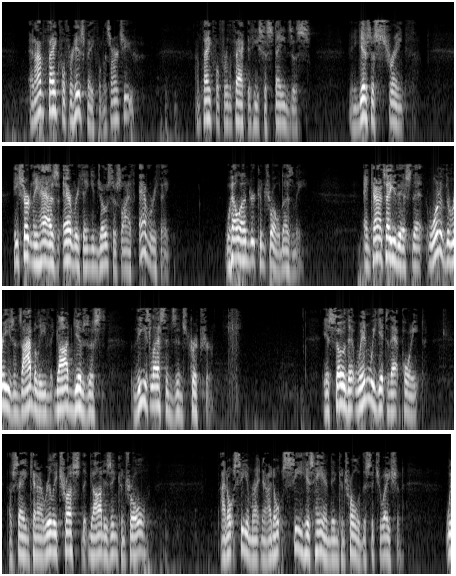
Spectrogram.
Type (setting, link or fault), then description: setting, large echoing room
